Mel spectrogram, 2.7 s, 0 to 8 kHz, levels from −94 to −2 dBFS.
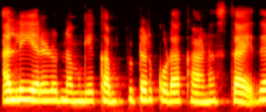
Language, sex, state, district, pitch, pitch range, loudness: Kannada, female, Karnataka, Bangalore, 205 Hz, 195-220 Hz, -16 LUFS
